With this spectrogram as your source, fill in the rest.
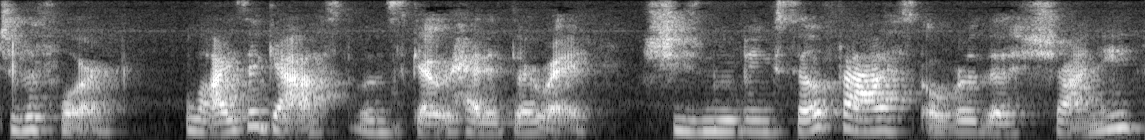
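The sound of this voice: Here the speaker reads in an unforced reading voice.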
